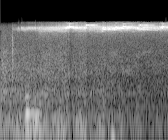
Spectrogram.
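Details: Bell cricket singing at home in summer, a pet listening with interest: a steady, shimmering high-pitched trill that runs unbroken through the clip, with faint low thumps early on.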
